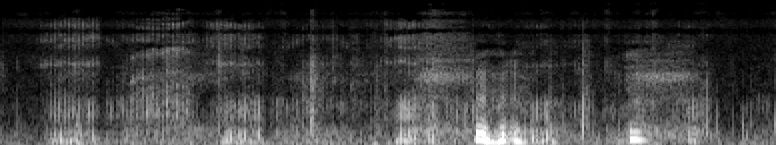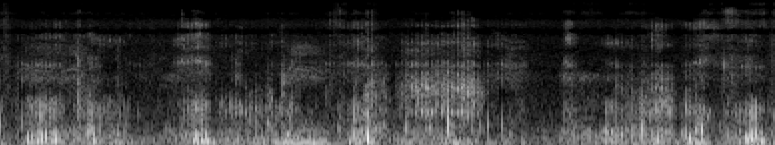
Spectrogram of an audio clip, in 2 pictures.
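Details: Domestic cat purring in contentment: a low, rumbling purr pulsing in steady bursts about twice a second, with a few soft voice sounds from a person nearby.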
